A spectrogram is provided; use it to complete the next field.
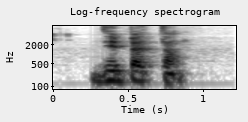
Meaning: present participle of débattre
- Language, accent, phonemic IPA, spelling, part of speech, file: French, Canada, /de.ba.tɑ̃/, débattant, verb, LL-Q150 (fra)-débattant.wav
